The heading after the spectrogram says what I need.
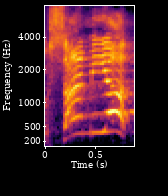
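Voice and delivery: very high, loud burst of enthusiasm; eager yell. Retold or imitated. Customer offered a big gun, hammed-up excited yell. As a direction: blurt it like a thrilled buyer, hammed-up.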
